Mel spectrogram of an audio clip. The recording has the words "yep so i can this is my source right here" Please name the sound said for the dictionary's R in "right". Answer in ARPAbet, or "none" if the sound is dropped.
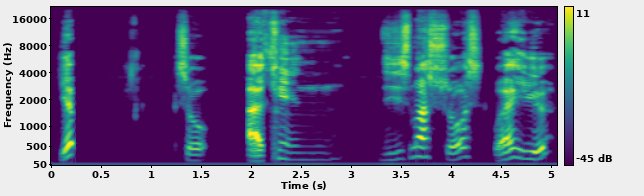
W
